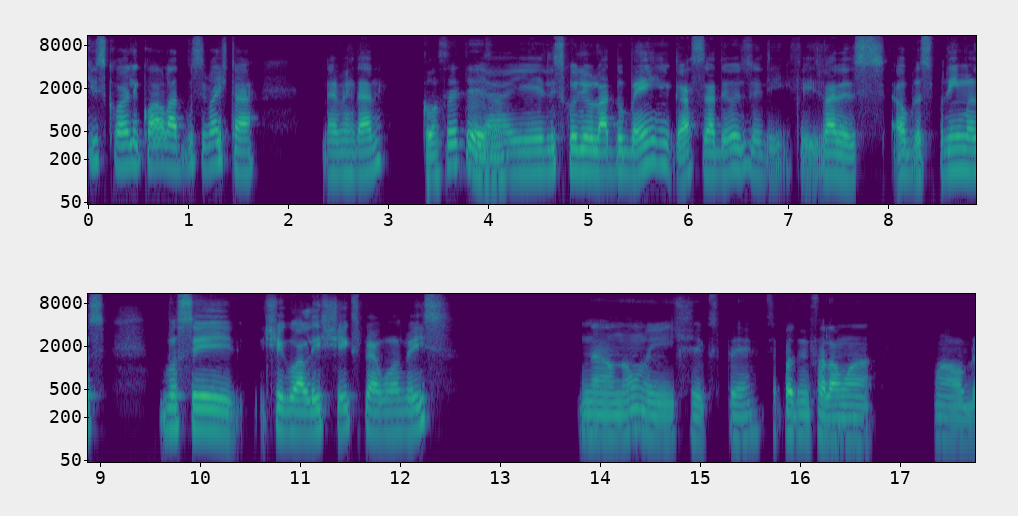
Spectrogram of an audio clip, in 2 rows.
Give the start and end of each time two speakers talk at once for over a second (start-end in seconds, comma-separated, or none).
none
